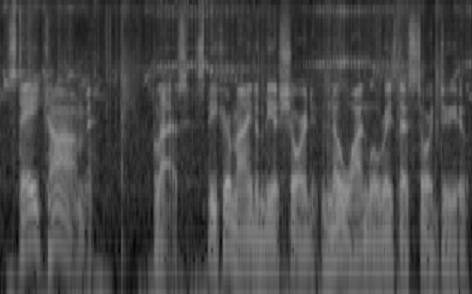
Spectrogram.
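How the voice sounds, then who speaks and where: Very deep, gravelly male rebel leader. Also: big pitch swings, background noise, heavily acted. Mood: calm, commanding. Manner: measured, authoritative. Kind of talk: video game cutscene acting.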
